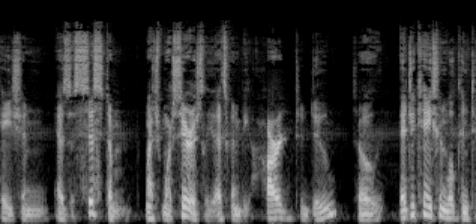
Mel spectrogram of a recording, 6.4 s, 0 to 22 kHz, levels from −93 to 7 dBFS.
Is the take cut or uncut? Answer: cut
